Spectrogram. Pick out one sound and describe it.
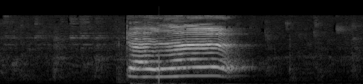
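A toddler squeals in a high voice.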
